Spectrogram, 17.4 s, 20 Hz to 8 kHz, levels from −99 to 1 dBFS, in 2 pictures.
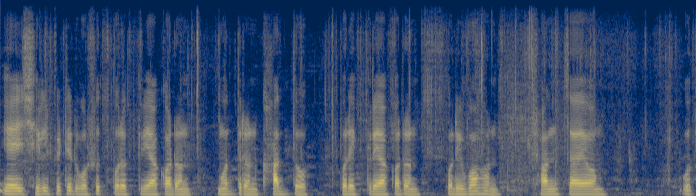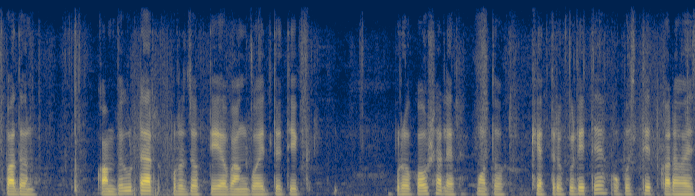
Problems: constant background noise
